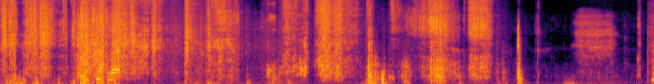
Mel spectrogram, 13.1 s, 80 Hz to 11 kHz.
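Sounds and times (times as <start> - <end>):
bubble wrap crinkling: 0.0 - 10.1.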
